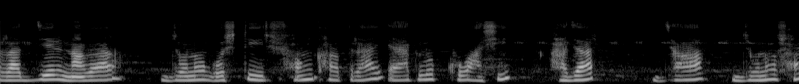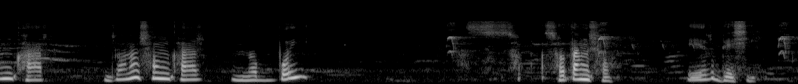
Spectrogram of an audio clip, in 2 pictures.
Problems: constant background noise, continuous background conversations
